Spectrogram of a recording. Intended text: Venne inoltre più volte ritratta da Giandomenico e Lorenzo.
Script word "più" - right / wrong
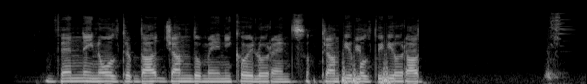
wrong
